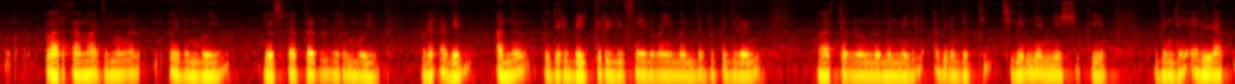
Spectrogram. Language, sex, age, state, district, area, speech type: Malayalam, male, 18-30, Kerala, Kozhikode, rural, spontaneous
